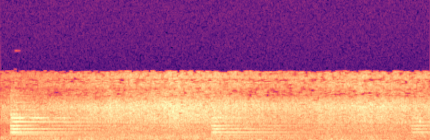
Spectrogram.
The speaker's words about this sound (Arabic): استخدم حواسك ركز سمعك ماذا تسمع صوت اجراس المدينه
